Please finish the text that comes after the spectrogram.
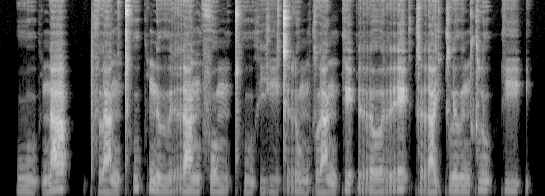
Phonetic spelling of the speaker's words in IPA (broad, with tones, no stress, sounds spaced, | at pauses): w u˨˩ ʔ n a˥˩ p̚ | pʰ l a˩˦ ŋ tʰ u˥˩ k̚ n ɯː˧ r a˦˥ ŋ f o˧ m tʰ u˨˩ ʔ j iː˨˩ t r o˨˩ m k l a˨˩ ŋ k e˥˩ ʔ r ɤː˧ r e˥˩ ʔ k r a˨˩ j k l ɯː˧ n k l u˥˩ ʔ k i˥˩ ʔ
